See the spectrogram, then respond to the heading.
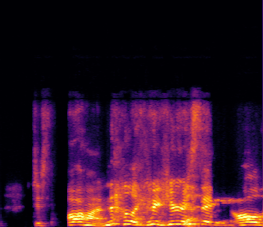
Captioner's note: laughs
